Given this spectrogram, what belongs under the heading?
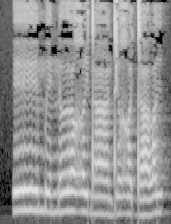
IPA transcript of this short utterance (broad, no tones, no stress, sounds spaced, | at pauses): eː m e n əː ʁ i d ãː d i ʁ ə d a lˠ i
